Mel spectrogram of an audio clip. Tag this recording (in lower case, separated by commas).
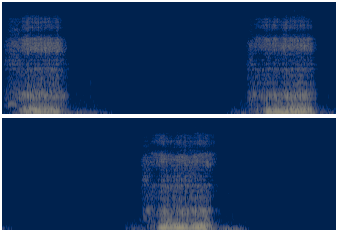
respiratory sounds, breathing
